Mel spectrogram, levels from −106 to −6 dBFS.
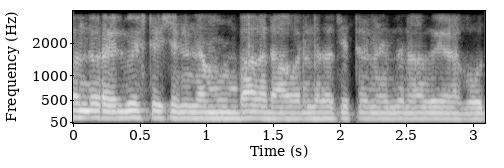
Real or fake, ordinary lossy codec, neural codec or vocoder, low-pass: fake; none; codec, 16 kHz, 4 kbps, FreqCodec, smaller model; 3.6 kHz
